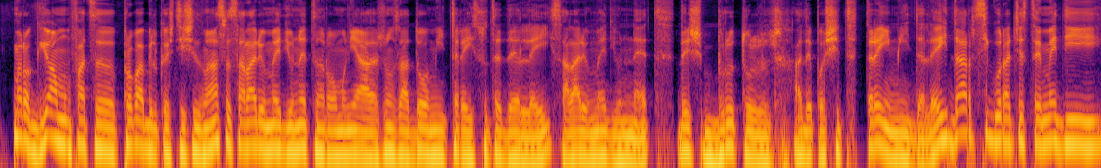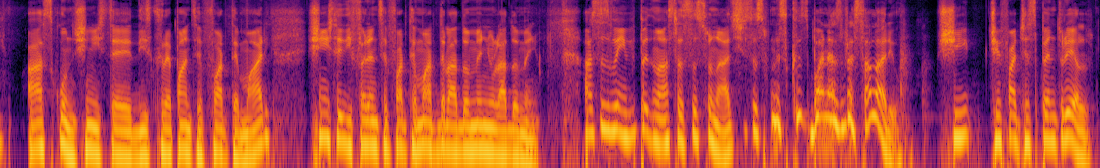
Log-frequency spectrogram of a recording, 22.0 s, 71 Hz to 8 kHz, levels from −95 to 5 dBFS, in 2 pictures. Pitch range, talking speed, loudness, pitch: 100-140 Hz, 195 wpm, -14 LUFS, 115 Hz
